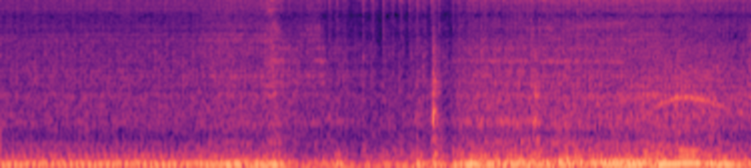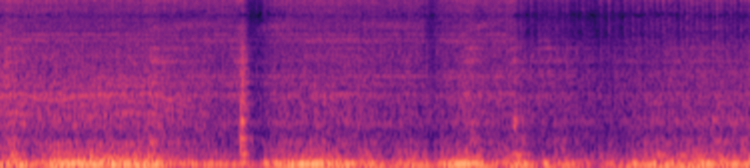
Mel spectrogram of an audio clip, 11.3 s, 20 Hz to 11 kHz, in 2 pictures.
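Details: BMW E46 with a replacement 2.5-litre six bought cheap after the original had zero compression; first run after the swap: deep, throaty six running steadily with throttle blips and no knocking. Normal running, sounds good.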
